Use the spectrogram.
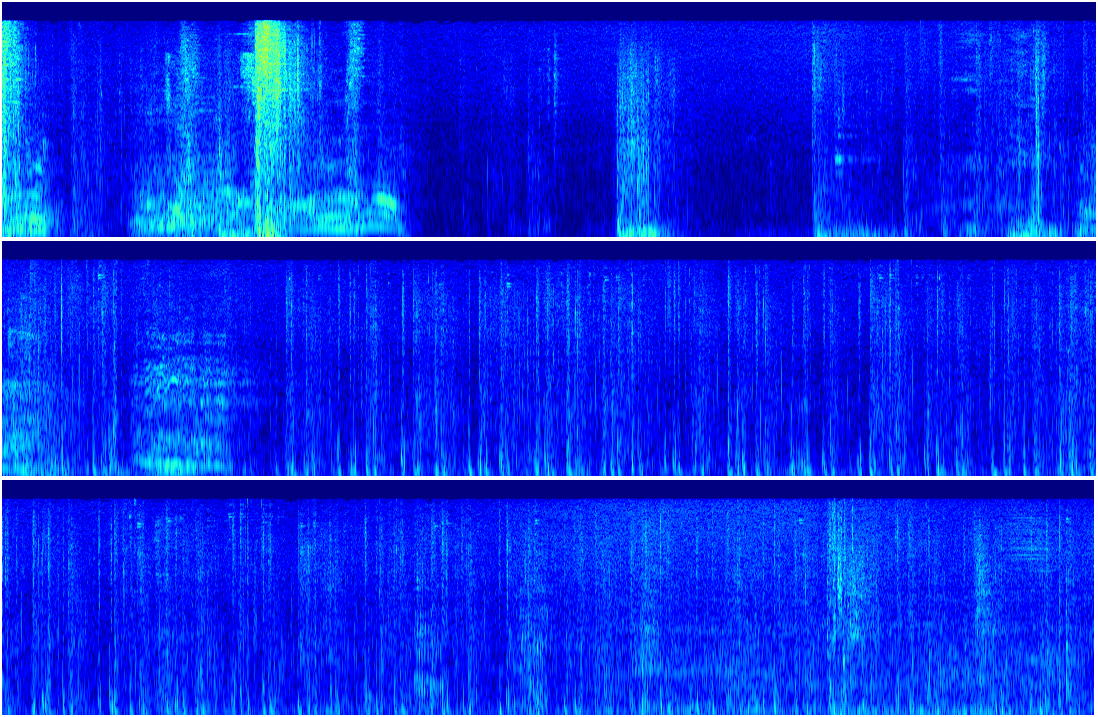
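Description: In the game Ghost of Tsushima, a horse whinnies loudly early on, then steady clip-clop hoofbeats carry on at a trot, with game sound effects and occasional speech mixed in.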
